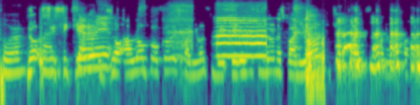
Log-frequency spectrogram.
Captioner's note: exclaims; voices laughing over speaking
